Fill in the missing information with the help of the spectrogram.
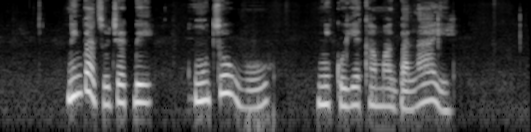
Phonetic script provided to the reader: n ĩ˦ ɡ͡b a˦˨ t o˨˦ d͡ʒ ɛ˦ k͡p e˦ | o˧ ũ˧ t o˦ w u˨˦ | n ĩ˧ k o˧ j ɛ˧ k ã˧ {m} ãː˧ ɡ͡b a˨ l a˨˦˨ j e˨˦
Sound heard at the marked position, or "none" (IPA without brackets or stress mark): m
